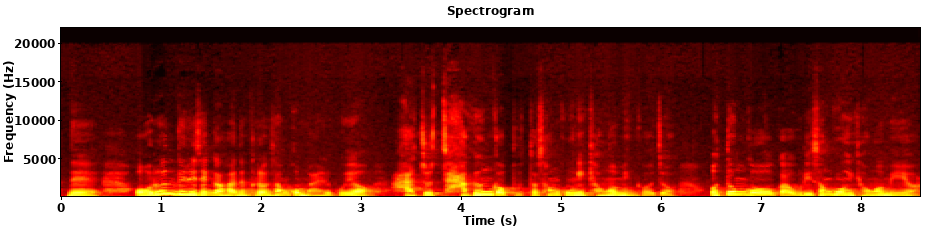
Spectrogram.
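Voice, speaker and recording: Soft-toned woman giving a parenting talk. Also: a little high. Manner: earnest, warm storytelling with many "네" affirmations. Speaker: parenting lecturer. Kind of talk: parenting talk with acted examples.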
